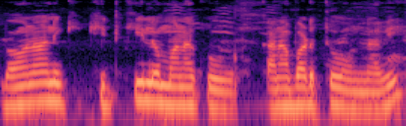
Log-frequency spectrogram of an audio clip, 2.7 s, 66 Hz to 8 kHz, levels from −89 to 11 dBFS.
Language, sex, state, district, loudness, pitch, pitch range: Telugu, male, Telangana, Hyderabad, -15 LUFS, 150 Hz, 140-165 Hz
